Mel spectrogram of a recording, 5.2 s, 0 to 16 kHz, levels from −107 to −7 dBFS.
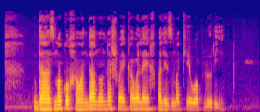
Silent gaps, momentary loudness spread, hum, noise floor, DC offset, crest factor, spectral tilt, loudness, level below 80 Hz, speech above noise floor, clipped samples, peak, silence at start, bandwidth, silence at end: none; 14 LU; none; -63 dBFS; under 0.1%; 22 dB; -7 dB/octave; -22 LUFS; -62 dBFS; 41 dB; under 0.1%; -2 dBFS; 0.1 s; 11 kHz; 0.75 s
